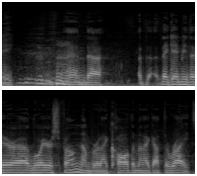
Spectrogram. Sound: laughter

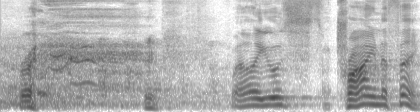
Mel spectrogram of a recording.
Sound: audience laughing

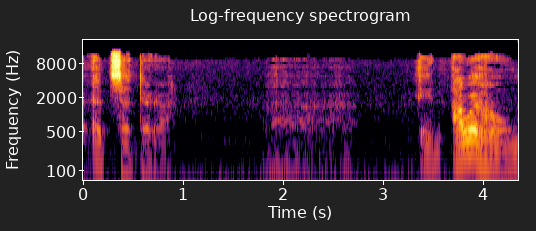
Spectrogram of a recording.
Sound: pauses for 3 seconds

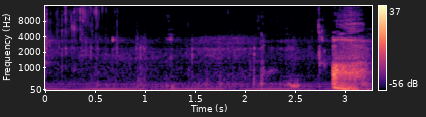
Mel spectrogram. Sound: onion crunching

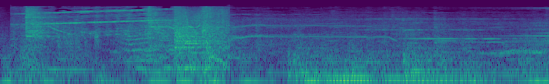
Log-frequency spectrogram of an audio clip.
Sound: metal creaks

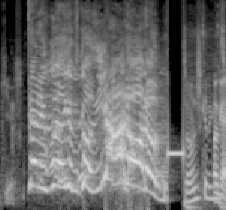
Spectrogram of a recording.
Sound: beep

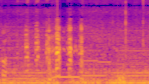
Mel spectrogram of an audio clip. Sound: laughter

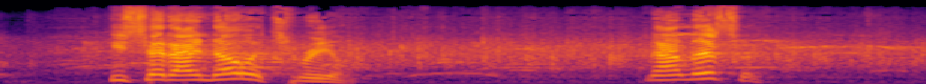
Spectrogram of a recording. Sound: audience cheering

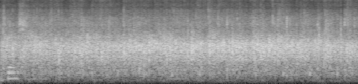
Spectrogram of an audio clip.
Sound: audience applauding

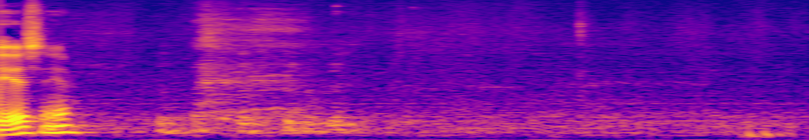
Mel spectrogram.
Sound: quiet chuckles from audience

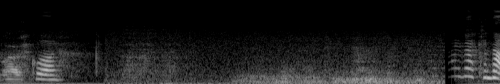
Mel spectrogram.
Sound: dragging sound

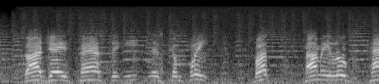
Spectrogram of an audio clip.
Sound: voiceover

